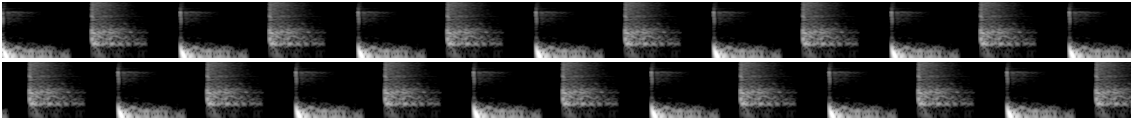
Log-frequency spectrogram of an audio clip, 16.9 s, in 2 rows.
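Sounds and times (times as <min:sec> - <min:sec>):
kick and snare drums: 0:00.0 - 0:16.9.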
